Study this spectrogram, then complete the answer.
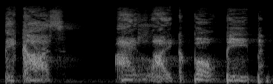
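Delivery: put-on slow, breath-only little-boy confession; imitated child whisper. Son confessing his crush to Dad, whispering. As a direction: whisper it slowly like a shy secret. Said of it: "And he whispers back".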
